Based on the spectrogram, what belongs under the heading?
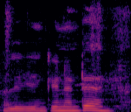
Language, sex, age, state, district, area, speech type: Telugu, male, 18-30, Andhra Pradesh, Anakapalli, rural, spontaneous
